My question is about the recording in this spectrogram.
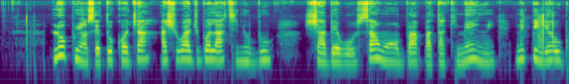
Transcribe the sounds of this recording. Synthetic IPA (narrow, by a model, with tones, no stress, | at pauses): lo˦˨k͡pũ˧˦ɔ̃˨sɛ˨to˨˦kɔ˧d͡ʒa˦a˧ʃi˧wa˦d͡ʒu˦bɔ˦la˦ti˧nũ˧bũ˦ | ʃa˨bɛ˨wo˨sa˦˨w̃ɔ̃˧ɔ˧ba˧˦˨k͡pa˨ta˨ki˨mɛ̃˨˦˨ɾ̃ĩ˧ | nĩ˦k͡pĩ˦˨lɛ˦o˦˨ɡu˨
